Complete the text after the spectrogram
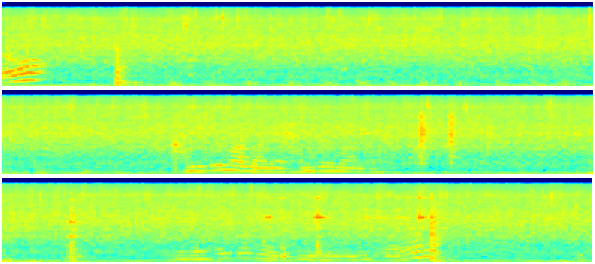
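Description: A young woman speaks close to a microphone in a soft, animated voice.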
